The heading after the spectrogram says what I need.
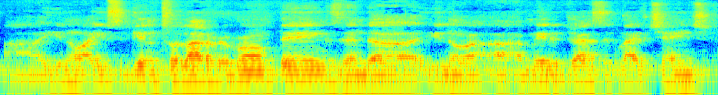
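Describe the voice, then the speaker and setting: A man's voice: on the low side, flat delivery, a little fast, crowd noise. A young man from the Bronx, co-hosting a motivational podcast in a laid-back way, full of fillers. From the Bronx, New York. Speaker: podcast co-host. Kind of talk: casual motivational chat. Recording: echoey room with background noise.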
